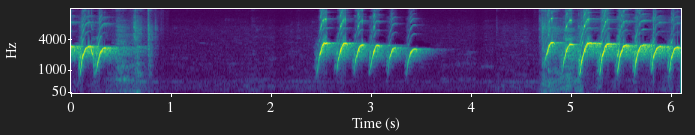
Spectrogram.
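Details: Gacor Asian fairy-bluebird with full isian: three phrases of rapid rising whistles split by silence, the last a dense run of upswept notes, each sharply attacked, with a faint thud at phrase starts.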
